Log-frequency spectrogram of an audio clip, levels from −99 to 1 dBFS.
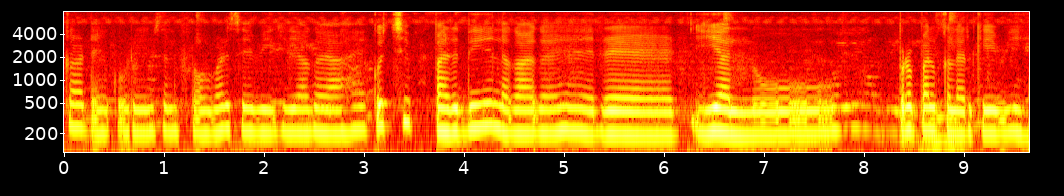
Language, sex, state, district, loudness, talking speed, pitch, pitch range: Hindi, female, Bihar, Gaya, -19 LUFS, 125 wpm, 210 Hz, 200-220 Hz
